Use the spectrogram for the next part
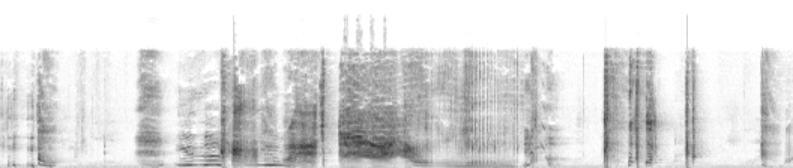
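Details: Person laughing: sudden sharp hiccup catches breaking up bursts of laughter and giggling, several within eight seconds; hiccups.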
